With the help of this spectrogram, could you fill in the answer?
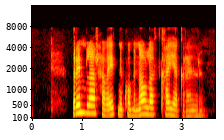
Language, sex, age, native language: Icelandic, female, 40-49, Icelandic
